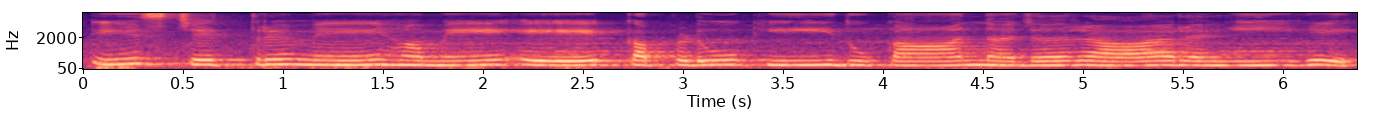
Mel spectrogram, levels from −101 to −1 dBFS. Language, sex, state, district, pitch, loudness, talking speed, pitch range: Hindi, female, Madhya Pradesh, Dhar, 230 Hz, -13 LUFS, 115 wpm, 220-245 Hz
